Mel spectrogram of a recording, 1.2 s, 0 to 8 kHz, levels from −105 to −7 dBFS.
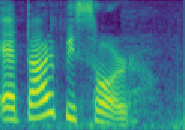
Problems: continuous background conversations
